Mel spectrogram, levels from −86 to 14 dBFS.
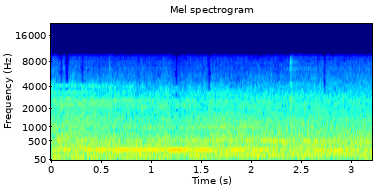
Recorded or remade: recorded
